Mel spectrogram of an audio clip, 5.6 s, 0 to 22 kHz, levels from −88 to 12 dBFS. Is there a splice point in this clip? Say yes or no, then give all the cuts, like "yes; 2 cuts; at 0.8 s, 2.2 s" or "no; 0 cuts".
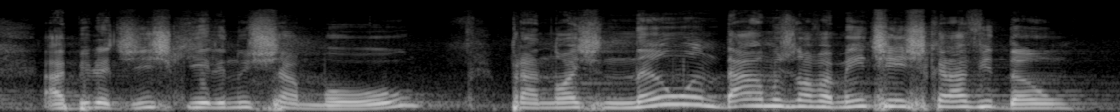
no; 0 cuts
